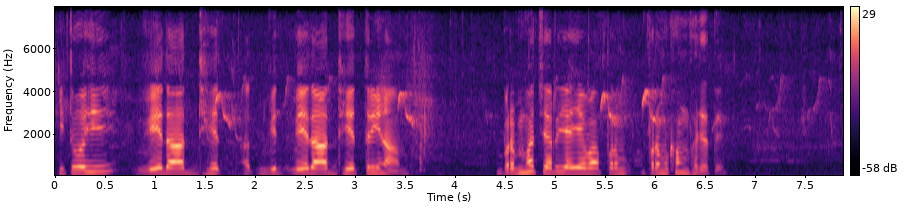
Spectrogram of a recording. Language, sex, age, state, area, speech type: Sanskrit, male, 18-30, Bihar, rural, spontaneous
